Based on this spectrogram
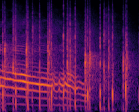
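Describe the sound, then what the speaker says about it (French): Scattered hand claps from a studio audience on a French talk show, starting under a speaking voice and thinning out into a few separate, sharp claps at the end. "Applaudissez s'il vous plaît."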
